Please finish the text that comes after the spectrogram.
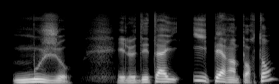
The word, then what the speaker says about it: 無常: D'abord, on a mu qui se dit juste mou comme en français. Tout à fait. Et ensuite, il y a le jo qui se prononce en fait Jio un peu à l'italienne, genre comme dans le mot jorno avec un haut très long. Voilà, donc ça donne moujo.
